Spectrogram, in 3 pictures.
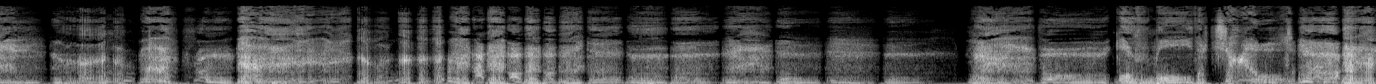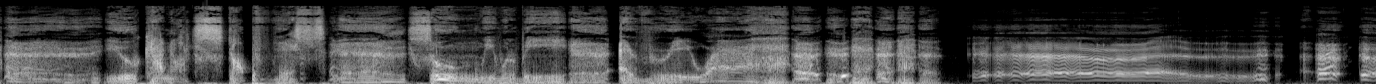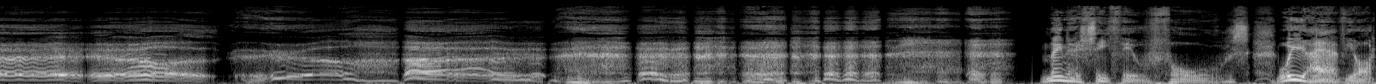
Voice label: animation men creature

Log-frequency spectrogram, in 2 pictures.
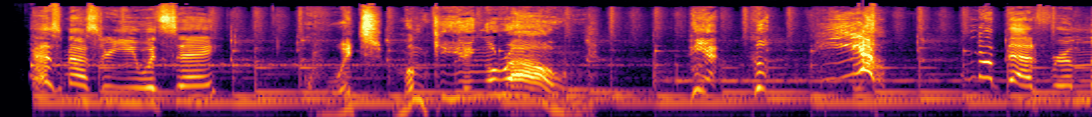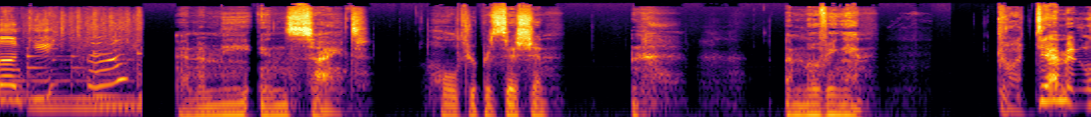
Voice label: animation men interactive, voices men

